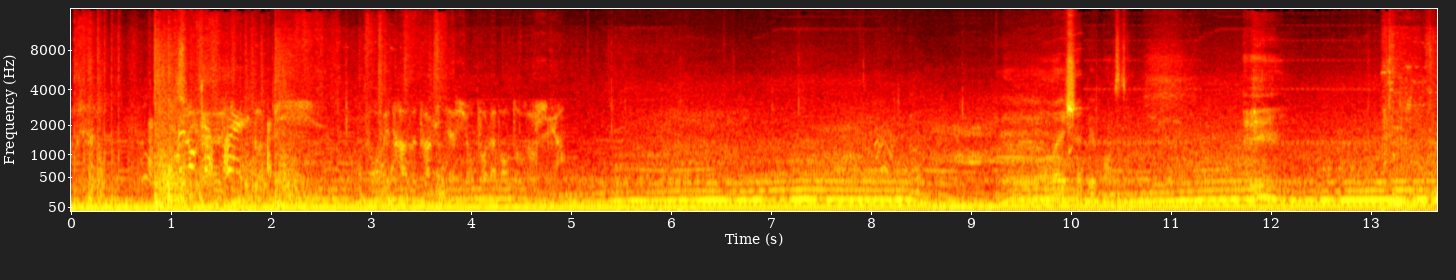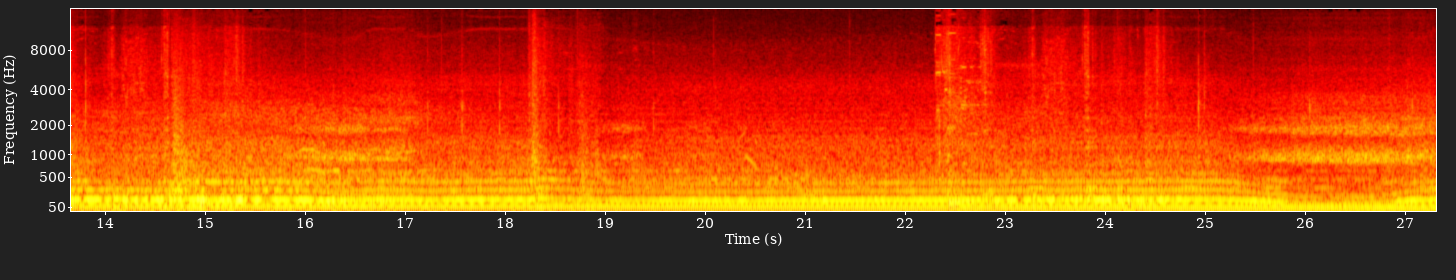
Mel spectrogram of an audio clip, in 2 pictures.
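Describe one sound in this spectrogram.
A car engine roars and revs as the car speeds along.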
